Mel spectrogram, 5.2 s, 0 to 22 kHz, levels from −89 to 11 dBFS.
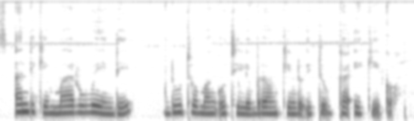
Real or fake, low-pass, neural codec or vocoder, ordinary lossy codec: real; none; none; none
